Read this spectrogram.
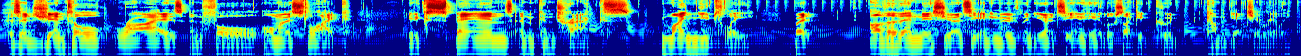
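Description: A man's voice: deep voice, moderate pace, pushed and bright. A man running an improvised audio drama game as game master, narrating in a suspenseful, descriptive way. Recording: music playing behind the voice. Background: music.

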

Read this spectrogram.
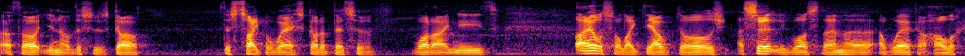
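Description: A man in his sixties with a Liverpool accent, a stone carver telling his story in an interview, hesitant with frequent fillers. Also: fairly low pitch. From England. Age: 60s. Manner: hesitant, with many fillers and restarts.

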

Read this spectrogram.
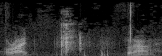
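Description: An American man playing a wry, hard-boiled insurance investigator in a 1950s radio drama, with a clipped, deadpan, wisecracking delivery. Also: mid-range voice, slow, muffled recording, noisy background. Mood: cool, probing. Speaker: lead actor and narrator. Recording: band-limited vintage radio recording, music behind.

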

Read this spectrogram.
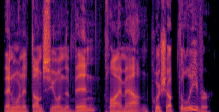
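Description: A man voicing a pushy, matter-of-fact young girl who explains things briskly in a children's story. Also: sits low, very animated, gravelly, a little mellow, dry recording, clean studio sound, exaggerated voice.

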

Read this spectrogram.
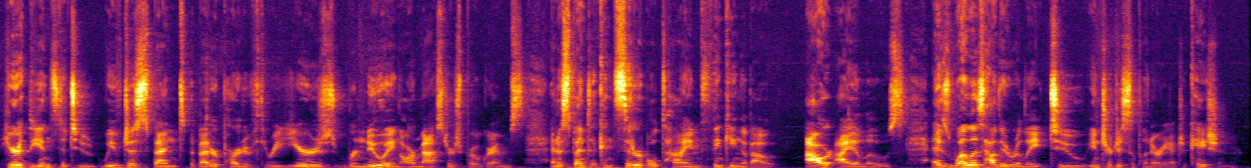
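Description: A male university lecturer giving measured, scripted narration about a course. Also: mid-range voice, lively intonation.

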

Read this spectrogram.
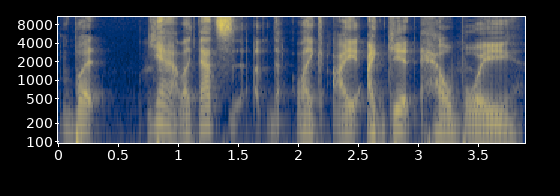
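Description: A man's voice: medium pitch, expressive, measured pace. A man co-hosting a podcast, casually discussing comic books, with a stutter that repeats sounds and syllables. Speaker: podcast co-host.

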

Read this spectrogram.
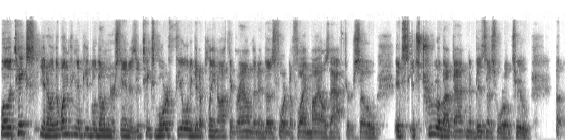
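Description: A middle-aged man talks earnestly over a video call, leaning into stories and lessons like a lay preacher. His voice sits at an ordinary pitch, and the room around him rings with a noticeable echo. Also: normal speed, fairly bright tone, a little hiss or hum. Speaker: podcast guest. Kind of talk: casual conversation.

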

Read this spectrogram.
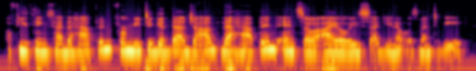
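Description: A woman's voice: mid-range voice, little pitch movement, quick pace, gravelly, a little mellow. A woman in her thirties with a Midwestern American accent, chatting casually as an interview guest, often adding "right?" and "like". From Michigan. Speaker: guest, Air Force public affairs NCO.

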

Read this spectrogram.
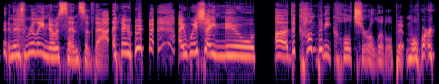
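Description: A woman's voice: high voice, big pitch swings, moderate pace, dry recording. Woman podcaster, close dry sound. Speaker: podcast co-host reviewing films. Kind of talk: casual movie review chat.

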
